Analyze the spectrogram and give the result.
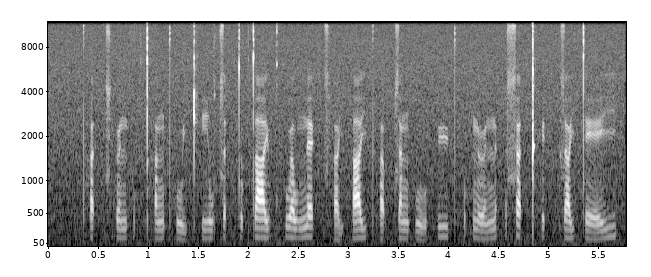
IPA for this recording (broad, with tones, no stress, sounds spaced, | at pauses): pʰ ɐ˨˥ t̚ t͡sʰ ɵ˨ n f ʊ˨ k̚ t̪ʰ ɐ˨˥ ŋ pʰ uː˨˩ j kʰ iː˨ w t͡s ɐ˥ t̚ t̪ ʊ˧ k̚ t̪ aː˧ j kʷʰ aː˧ w n̪ ɛː˧ k̚ t͡sʰ ɐ˨˩ j h aː˨˧ j pʰ ɐ˨ p̚ t͡s ɐ˧ ŋ k uː˨˩ h yː˧ pʰ ʊ˧ k̚ n̪ ɵ˨˧ n | s ɐ˧ t̚ kʰ ɪ˨˥ k̚ t͡s ɐ˨˥ j t̪ e˨˥ j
